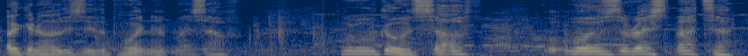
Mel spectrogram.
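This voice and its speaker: Actor playing sick male refugee, weary, bitter, aching, mid-pitched, dark fantasy audio drama. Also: moderate pace, natural voice. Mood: bitter, complaining. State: sick, coughing.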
